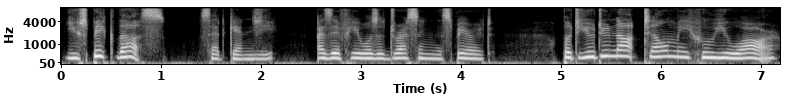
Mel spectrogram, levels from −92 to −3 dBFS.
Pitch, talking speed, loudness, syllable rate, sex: 225 Hz, 175 wpm, -17 LUFS, 4.5 syllables/s, female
